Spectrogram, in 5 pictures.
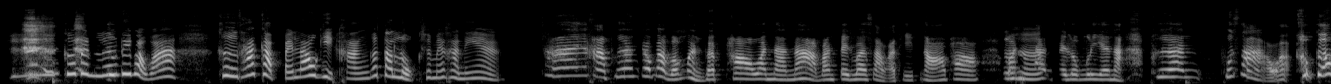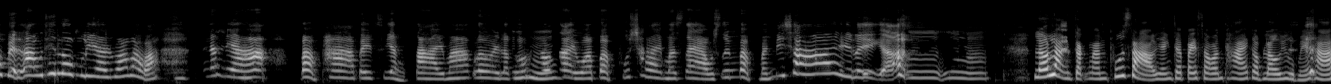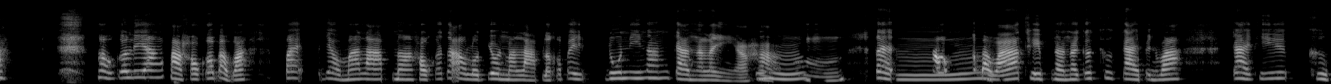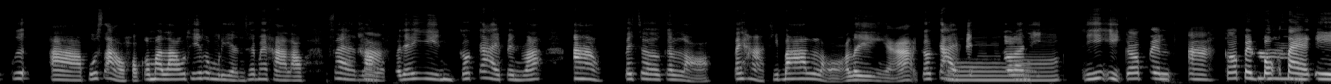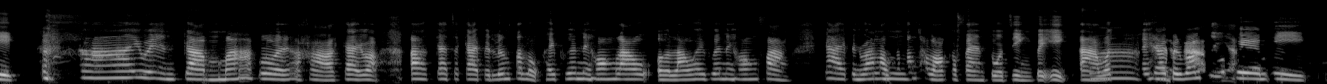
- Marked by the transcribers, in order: inhale; laugh; distorted speech; tapping; laughing while speaking: "เขาก็เอาไปเล่าที่โรงเรียนว่า"; laughing while speaking: "เงี้ย"; laugh; mechanical hum; chuckle
- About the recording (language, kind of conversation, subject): Thai, podcast, ความทรงจำตอนที่คุณกำลังเล่นอะไรสักอย่างแล้วขำจนหยุดไม่อยู่คือเรื่องอะไร?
